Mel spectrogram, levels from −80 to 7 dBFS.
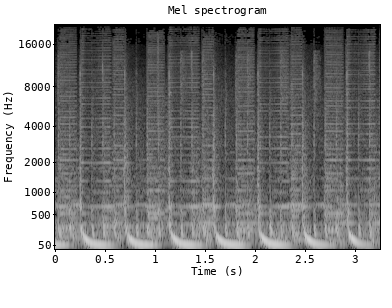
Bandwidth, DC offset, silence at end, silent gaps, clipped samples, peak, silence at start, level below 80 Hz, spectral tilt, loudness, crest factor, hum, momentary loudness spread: over 20 kHz; under 0.1%; 0 s; none; under 0.1%; -4 dBFS; 0 s; -20 dBFS; -4.5 dB/octave; -17 LUFS; 14 dB; none; 1 LU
